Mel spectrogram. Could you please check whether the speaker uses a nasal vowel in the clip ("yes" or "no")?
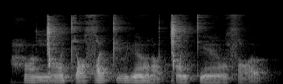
yes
